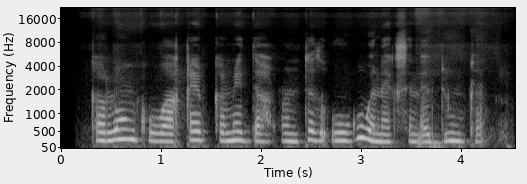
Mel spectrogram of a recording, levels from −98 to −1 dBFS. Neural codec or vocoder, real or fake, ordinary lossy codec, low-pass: none; real; none; none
